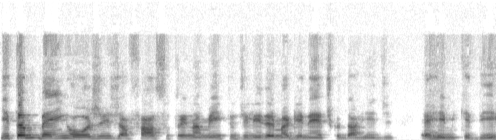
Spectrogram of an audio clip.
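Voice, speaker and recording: A woman with an ordinary speaking voice talks at a moderate pace in a fairly low pitch. Her intonation is lively, and her loudness swings widely. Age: 60s. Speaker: business owner, participant. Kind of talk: participant testimony.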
